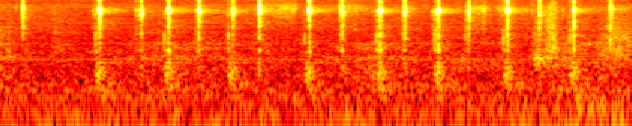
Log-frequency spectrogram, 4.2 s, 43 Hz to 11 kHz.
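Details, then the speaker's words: 1961 VW Beetle barn find, ground lead put straight on the battery: sharp, dry clicks about three or four a second with no cranking. A ground issue is suspected, so they jump the ground. "Okay, so we're just jumping this real quick because I think it's a ground issue."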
